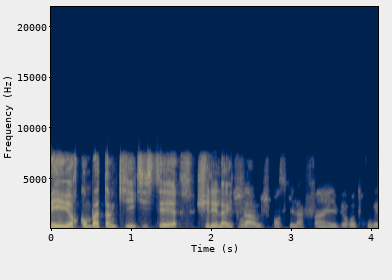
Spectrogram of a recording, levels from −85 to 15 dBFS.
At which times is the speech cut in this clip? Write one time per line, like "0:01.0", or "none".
0:02.3

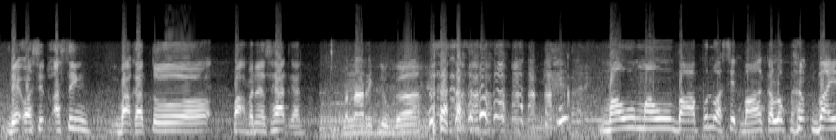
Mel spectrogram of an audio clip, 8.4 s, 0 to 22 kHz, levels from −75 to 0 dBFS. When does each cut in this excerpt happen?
0:03.2
0:05.8

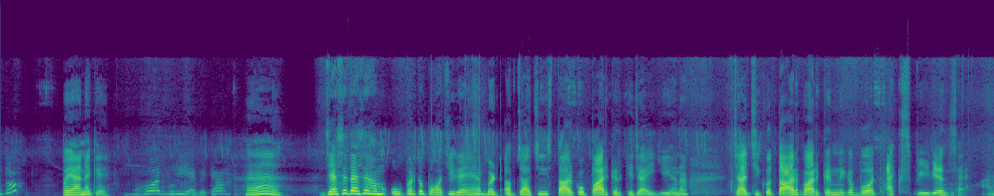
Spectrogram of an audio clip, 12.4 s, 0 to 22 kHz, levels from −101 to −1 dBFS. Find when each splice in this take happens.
none

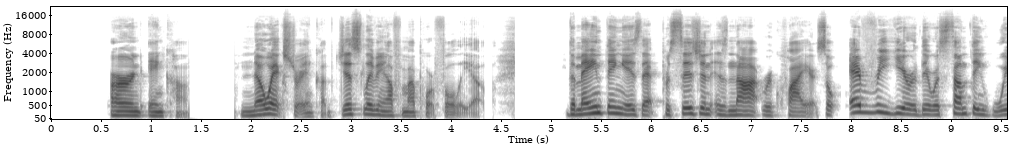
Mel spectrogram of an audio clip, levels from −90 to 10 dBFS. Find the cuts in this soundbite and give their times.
0:04.8

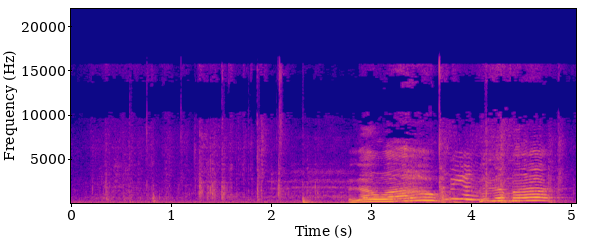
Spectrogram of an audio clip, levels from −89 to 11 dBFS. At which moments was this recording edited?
none

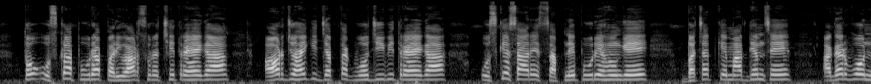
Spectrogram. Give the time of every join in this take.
none

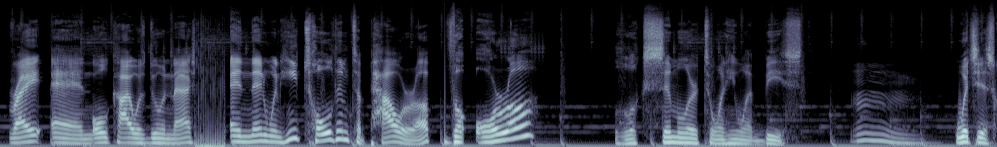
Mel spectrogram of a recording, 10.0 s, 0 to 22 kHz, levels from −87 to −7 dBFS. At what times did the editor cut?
0:00.9
0:02.0
0:04.4

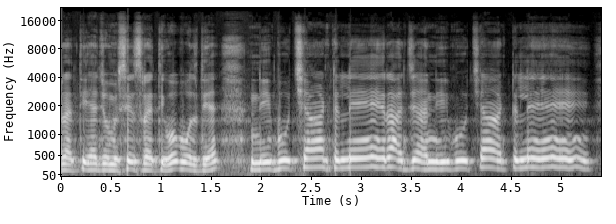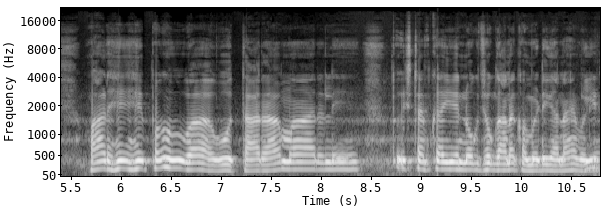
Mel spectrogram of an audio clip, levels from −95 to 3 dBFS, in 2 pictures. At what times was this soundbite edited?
none

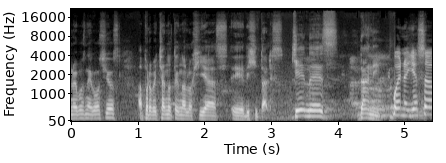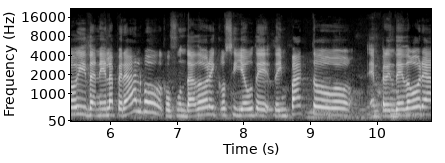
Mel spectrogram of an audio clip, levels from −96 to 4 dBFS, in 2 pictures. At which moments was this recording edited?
0:03.1
0:04.7
0:06.8

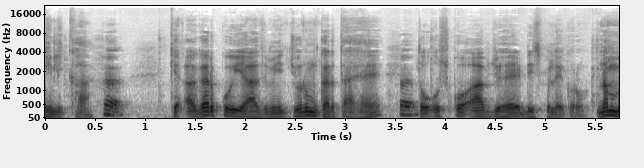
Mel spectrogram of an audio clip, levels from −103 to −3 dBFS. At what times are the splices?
none

